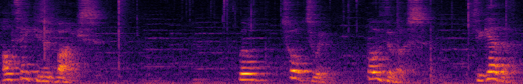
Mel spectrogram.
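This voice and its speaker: A male actor plays a kindly Victorian gentleman in his thirties, a hopeful, teasing brother, in a stage-style literary radio drama. His lightly high, warm voice is very animated yet a little slow, with formal, wordy, earnest phrasing. The recording sounds distant and very echoey, with music behind him.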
